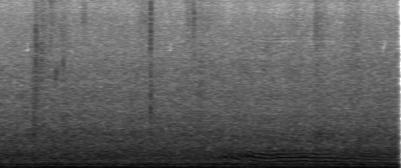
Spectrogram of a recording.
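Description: A young puppy whining once, a thin wavering cry lasting about a second and a half, over a steady low hum.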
